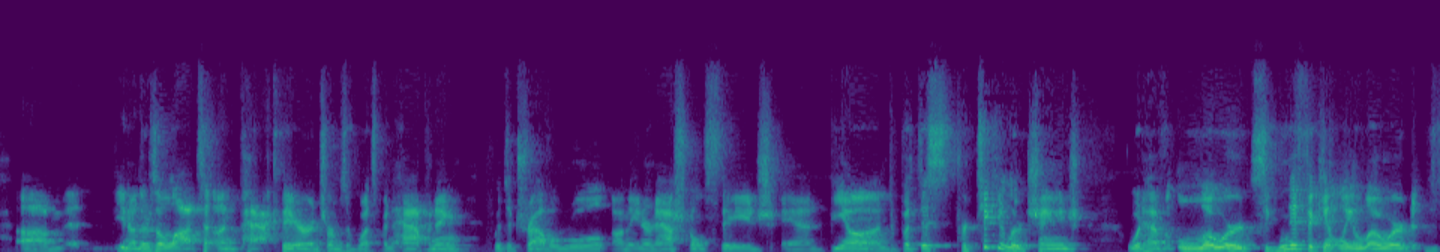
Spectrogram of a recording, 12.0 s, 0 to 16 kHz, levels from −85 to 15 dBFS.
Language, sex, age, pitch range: English, male, 20-39, 115-155 Hz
